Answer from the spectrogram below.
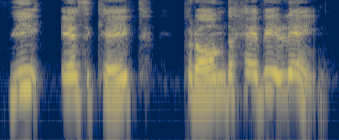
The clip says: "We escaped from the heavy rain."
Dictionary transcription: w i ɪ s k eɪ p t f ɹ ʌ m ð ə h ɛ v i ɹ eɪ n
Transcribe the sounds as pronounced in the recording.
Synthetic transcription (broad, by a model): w i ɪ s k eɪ t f ɹ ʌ m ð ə h ɛ v i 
